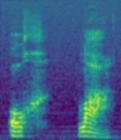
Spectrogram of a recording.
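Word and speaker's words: אָכְלָה: So in the first example, where there is no meteg, we would pronounce this as och la, short O. The syllable is closed.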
